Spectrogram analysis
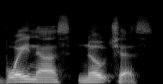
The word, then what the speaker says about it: buenas noches: Good evening or good night is buenas noches, pronounced buenas noches.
